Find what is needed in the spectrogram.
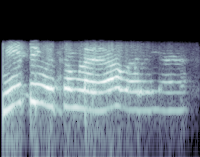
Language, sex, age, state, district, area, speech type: Tamil, female, 18-30, Tamil Nadu, Thoothukudi, rural, conversation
